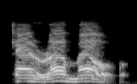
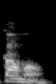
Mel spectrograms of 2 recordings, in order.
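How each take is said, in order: First: "Caramel" drawn out slowly with all three syllables, "ca-ra-mel"; slow full caramel. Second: "caramel" squished to two syllables, "carmel". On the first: Showing the class the full three-syllable "Caramel". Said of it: "only one extra syllable". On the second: Contrasting the squished American "caramel" with the full one. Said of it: "it's just squishing it together". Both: Shown as a demonstration.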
